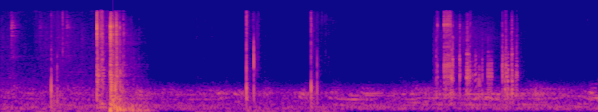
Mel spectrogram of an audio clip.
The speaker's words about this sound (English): Close the door, would you?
